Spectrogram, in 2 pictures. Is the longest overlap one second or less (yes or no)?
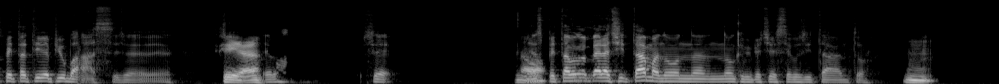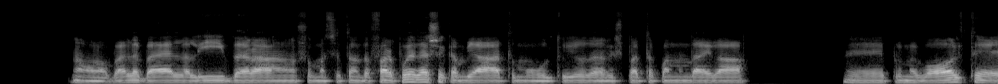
yes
